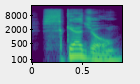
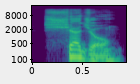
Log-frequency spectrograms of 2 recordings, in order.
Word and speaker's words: schedule: Both ways are correct. Schedule is American. Schedule is British.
